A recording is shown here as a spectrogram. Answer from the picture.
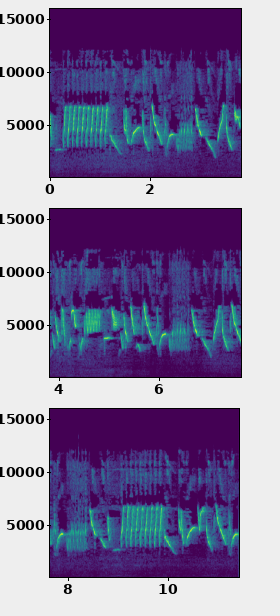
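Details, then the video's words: Canary song for training birds to sing fast: opens with a rapid repeated trill, then a long flowing sequence of high falling whistles, chirps and buzzy notes, with another quick trill near the end. "Suara burung kenari masteran ,langsung nyaut"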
